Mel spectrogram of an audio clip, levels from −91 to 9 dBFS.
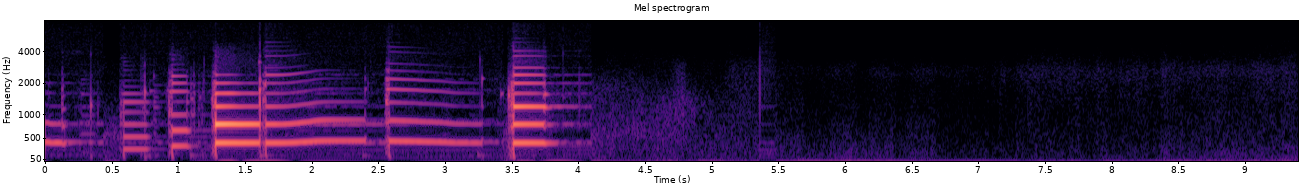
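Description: Comfort noise in place of the background appears three times. From 0.44 to 0.56 s, the real background gives way to a flat, featureless hiss about 2 dB quieter. It happens again from 4.10 to 5.36 s, about 4 dB down, and from 5.48 s to the end, about 6 dB down. The likely cause is discontinuous transmission. The sender goes silent in pauses, and the receiver fills them with synthetic noise. The band stops near 8 kHz, which fits a G.722 call path.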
